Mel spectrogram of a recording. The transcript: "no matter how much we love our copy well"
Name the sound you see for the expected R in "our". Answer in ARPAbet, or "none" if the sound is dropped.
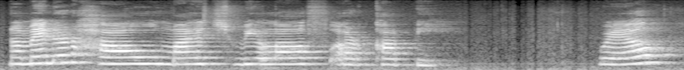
R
